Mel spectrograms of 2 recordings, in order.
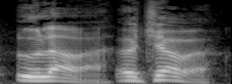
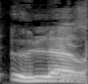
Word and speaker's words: Ulloa: Ulloa. No, it's Ulloa. It's pronounced Ulloa. Well, okay. Well, he's Argentinian. You want to pronounce it Ulloa, that's fine. Well, that's how he pronounces it.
